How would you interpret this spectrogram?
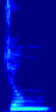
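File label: "jiong", Mandarin Chinese, second tone, pronunciation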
